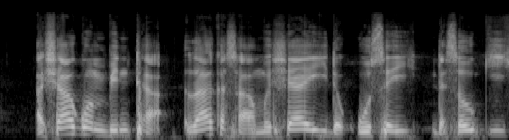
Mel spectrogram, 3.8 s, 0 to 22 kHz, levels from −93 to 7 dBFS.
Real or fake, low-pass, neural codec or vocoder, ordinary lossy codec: real; 14.4 kHz; none; none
